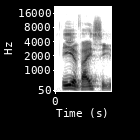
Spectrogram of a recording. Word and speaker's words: Iervasi: And it's Iervasi, isn't it? Well done. Not many people can pronounce it, so that's a good job on your behalf.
